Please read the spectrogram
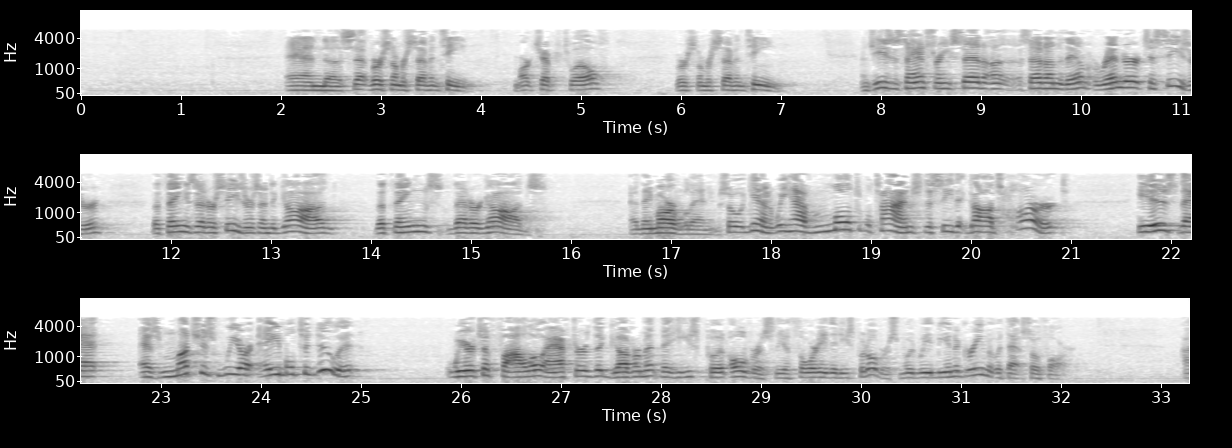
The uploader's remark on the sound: Ketha Heights Baptist Church ~ Live Broadcast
